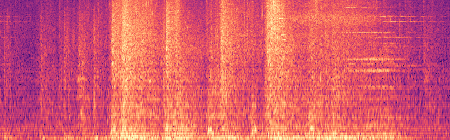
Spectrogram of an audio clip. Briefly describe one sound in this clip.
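Swords clang and slash in a fierce fight.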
